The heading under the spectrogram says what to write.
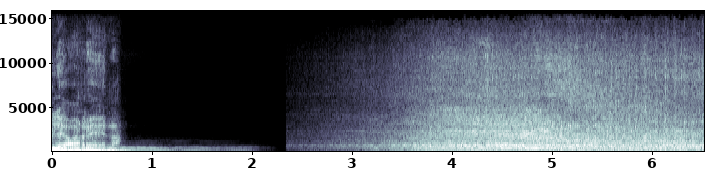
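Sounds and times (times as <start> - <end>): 
speech: 0.2 - 0.8
convoy of mopeds driving on the old King's Road in southeast Finland: 2.5 - 6.5.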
